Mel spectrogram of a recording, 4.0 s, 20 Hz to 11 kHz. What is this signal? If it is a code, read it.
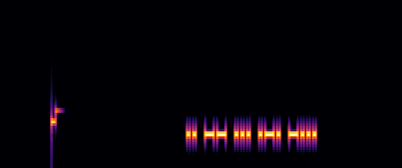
Morse code, heard as a keyed tone, about 38 wpm, 690 Hz. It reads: IMSRB
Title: Code Groups - 5 Letters - 40wpm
